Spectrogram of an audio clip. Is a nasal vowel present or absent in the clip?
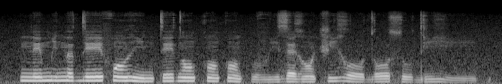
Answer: present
